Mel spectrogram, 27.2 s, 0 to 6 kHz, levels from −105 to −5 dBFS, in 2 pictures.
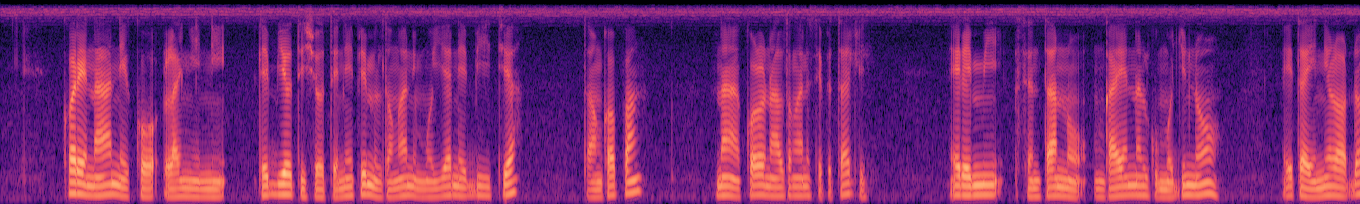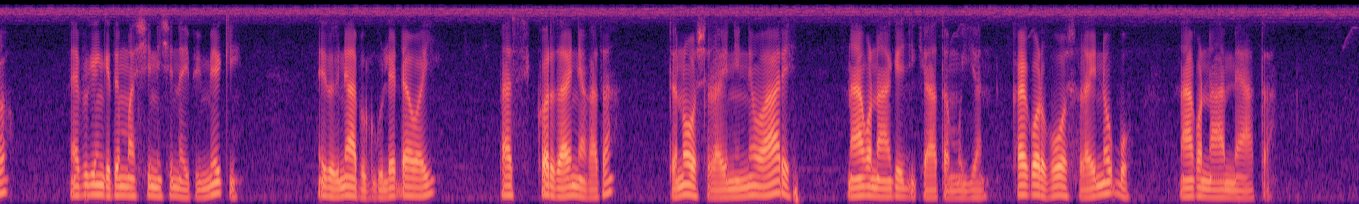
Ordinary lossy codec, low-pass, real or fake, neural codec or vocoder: none; 5.4 kHz; real; none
